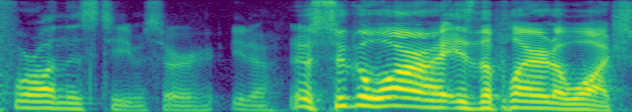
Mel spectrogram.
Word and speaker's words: Sugawara: Shigara Wara, I think. Sorry, I can't pronounce that name, but he'll be trouble as well. Yukinari Sugawara.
